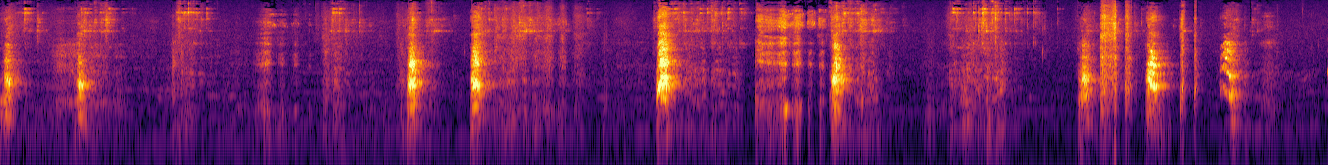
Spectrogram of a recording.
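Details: Two Yorkshire Terriers in a fight: a steady run of sharp, snappy barks and growly yaps, roughly one every second, loud and close in a small room.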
